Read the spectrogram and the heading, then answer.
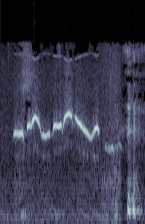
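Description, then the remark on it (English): A person whistles a bouncy, marching melody in short repeated phrases, clear, followed by a brief low thump at the end. “Or like the whistle that they kind of do when they're marching along, you know?”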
